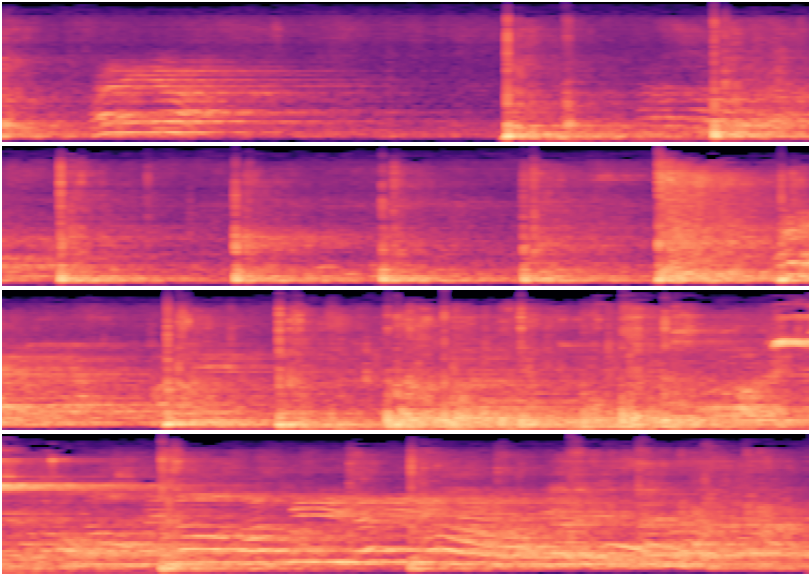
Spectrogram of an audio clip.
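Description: Young men call out to each other across the court.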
